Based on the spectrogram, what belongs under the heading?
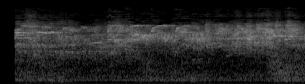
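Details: A white European goldfinch gives a fast, high, continuous twittering with tinkling, run-together notes and no pauses, over a faint hiss.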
